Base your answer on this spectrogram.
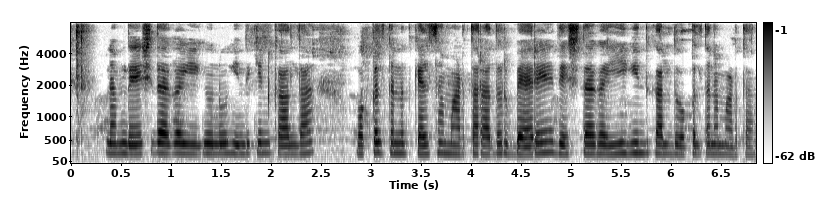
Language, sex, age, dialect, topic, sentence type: Kannada, female, 18-24, Northeastern, agriculture, statement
